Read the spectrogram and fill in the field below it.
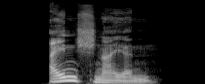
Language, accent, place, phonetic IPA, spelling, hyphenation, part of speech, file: German, Germany, Berlin, [ˈaɪ̯nˌʃnaɪ̯ən], einschneien, ein‧schnei‧en, verb, De-einschneien.ogg
- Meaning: 1. to be snowed in 2. to snow in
